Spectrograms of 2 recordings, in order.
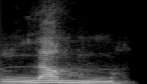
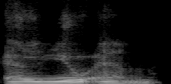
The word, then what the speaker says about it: Lam: But it's the A always represents a sound so Lam, so kind of like LUM.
